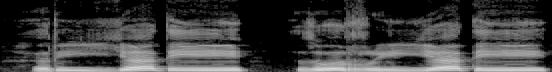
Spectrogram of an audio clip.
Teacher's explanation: زال کو را کے ساتھ اور را کو یا کے ساتھ شدت سے ملائیں گے اور سختی کے ساتھ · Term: تشدید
